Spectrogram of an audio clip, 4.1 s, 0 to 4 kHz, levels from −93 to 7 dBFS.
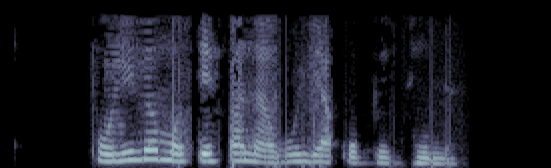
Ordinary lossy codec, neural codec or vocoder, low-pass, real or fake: AAC, 16 kbps; vocoder, 22.05 kHz, 80 mel bands, WaveNeXt; 3.6 kHz; fake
